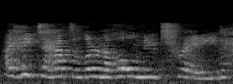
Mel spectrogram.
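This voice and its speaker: Very high-voiced, earnest woman playing a water seller. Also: normal speed, a little hiss or hum. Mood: earnest, proud. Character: wholesome, proud female water seller in dystopian musical. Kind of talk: musical theatre comedy acting. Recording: roomy, distant, muffled live stage recording. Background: music.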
